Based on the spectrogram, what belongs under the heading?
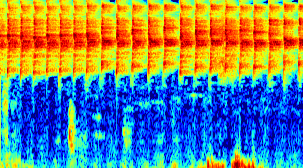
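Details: Rough lovebird ngekek, stopping slowly like a diesel engine: a steady, shrill pulsed trill, each beat distinct and evenly spaced, with a few low bumps in the background.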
